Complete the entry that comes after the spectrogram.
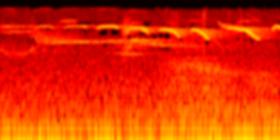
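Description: A Eurasian treecreeper calls with a quick run of very high, thin, downward-sliding notes, several short sweeps in succession over a low, steady background rumble.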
